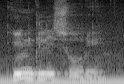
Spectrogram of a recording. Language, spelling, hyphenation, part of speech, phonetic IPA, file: Georgian, ინგლისური, ინ‧გლი‧სუ‧რი, adjective / proper noun, [iŋɡlisuɾi], Ka-ინგლისური.ogg
- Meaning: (adjective) English (inanimate things and non-human animals); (proper noun) English language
